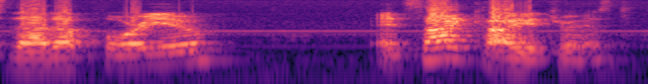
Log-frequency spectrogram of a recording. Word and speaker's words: psychiatrist: up for you and psychiatrist psychiatric spelled a little differently you see in Spanish they just spell it like it sounds nope English we got to put in a silent P cuz we are English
